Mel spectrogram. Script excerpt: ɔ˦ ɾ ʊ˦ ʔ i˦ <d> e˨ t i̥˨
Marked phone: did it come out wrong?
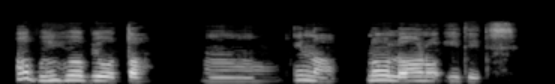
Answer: no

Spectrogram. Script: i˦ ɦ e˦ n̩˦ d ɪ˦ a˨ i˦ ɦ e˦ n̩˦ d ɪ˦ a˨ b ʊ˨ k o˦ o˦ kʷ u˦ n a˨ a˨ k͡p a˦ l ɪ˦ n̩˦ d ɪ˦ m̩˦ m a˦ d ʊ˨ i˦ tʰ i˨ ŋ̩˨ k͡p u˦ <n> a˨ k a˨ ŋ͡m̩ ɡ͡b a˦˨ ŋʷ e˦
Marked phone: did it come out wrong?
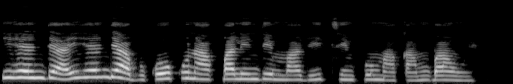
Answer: yes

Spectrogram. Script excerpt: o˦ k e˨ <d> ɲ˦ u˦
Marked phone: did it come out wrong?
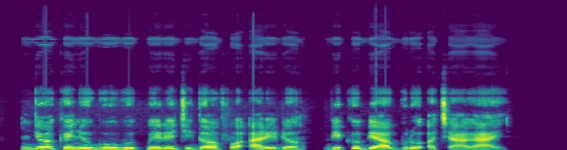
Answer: yes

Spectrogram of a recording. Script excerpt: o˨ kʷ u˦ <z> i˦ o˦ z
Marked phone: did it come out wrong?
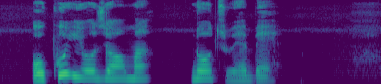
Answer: yes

